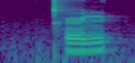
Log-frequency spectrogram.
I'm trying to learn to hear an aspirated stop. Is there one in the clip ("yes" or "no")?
yes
